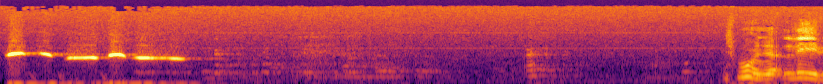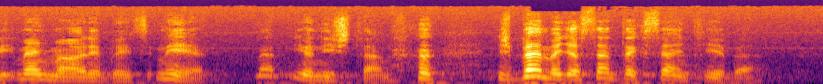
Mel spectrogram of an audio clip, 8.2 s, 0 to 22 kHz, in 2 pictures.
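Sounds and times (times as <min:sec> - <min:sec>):
man whistling a short bright tune while walking past: 0:00.0 - 0:01.0
speech: 0:03.7 - 0:08.0.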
